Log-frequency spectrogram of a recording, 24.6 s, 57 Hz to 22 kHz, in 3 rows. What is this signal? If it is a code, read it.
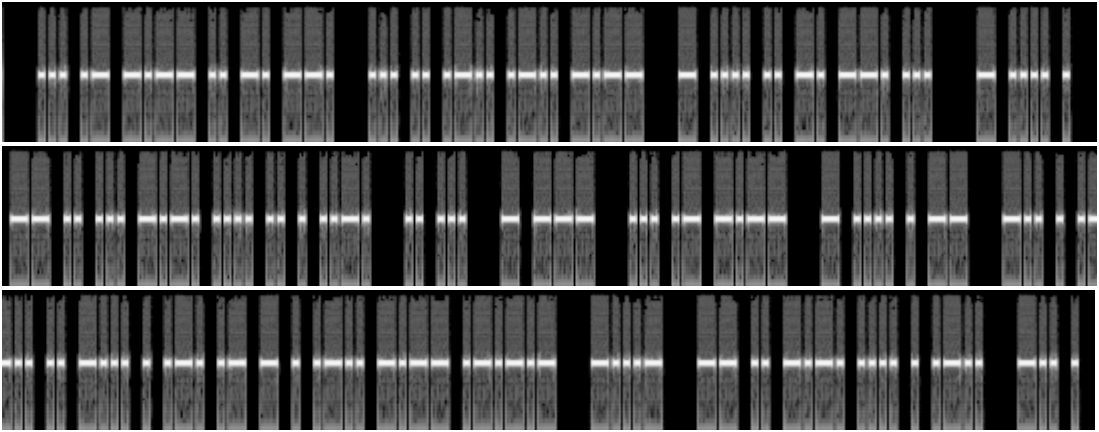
Morse code, heard as a keyed tone, about 30 wpm, 1000 Hz. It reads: SAYING SILLY THINGS THE MISCHIEF IS TO SAY THEM DELIBERATELY. <BT> MICHEL DE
